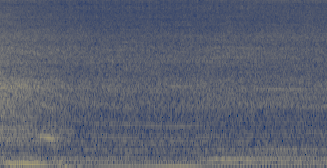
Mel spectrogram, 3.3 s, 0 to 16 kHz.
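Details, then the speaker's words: Honda Jazz with K-series engine swap, running after fixing a loose ECU 12-volt feed, exhaust work still pending: a rev blip falls back to a steady, even idle with no knocks or misses; sounds reasonable: normal idle. "it doesn't sound too bad reasonable"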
